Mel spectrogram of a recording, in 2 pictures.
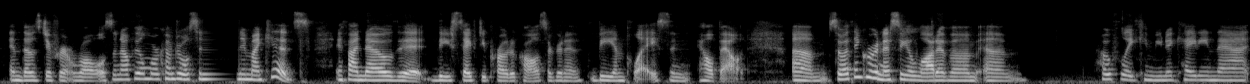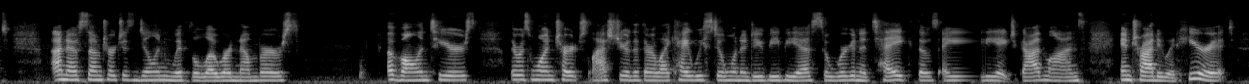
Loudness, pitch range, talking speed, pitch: -22 LUFS, 175-205 Hz, 200 wpm, 190 Hz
